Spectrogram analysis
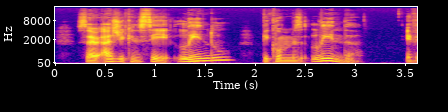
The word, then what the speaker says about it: lindo: The word beautiful in Portuguese is lindu.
